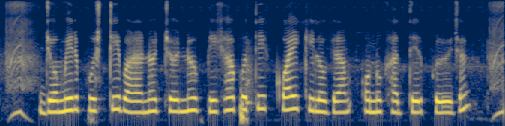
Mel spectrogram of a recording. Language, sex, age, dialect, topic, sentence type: Bengali, female, 18-24, Rajbangshi, agriculture, question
